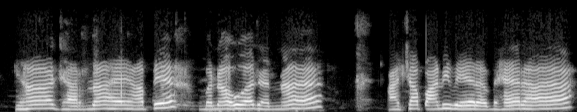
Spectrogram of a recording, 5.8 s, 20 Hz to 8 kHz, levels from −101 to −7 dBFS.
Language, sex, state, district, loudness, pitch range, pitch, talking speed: Hindi, male, Bihar, Jamui, -15 LUFS, 245-285 Hz, 260 Hz, 165 wpm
